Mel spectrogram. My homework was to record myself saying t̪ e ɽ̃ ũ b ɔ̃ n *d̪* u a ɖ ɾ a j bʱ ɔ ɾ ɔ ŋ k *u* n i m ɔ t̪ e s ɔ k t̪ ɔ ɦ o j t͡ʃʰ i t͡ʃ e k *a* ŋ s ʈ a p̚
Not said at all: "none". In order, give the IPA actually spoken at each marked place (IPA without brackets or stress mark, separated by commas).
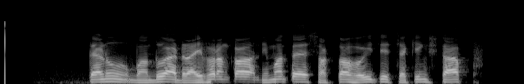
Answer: d̪, ɔ, i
